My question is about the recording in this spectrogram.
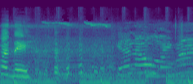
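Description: A singing voice in a background song, its pitch wavering and gliding; one sung phrase ends just after the start and another begins near the end.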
